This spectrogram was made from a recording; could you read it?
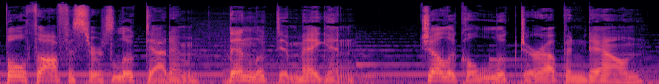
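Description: Low-pitched woman narrating fiction. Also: normal speed, over music.

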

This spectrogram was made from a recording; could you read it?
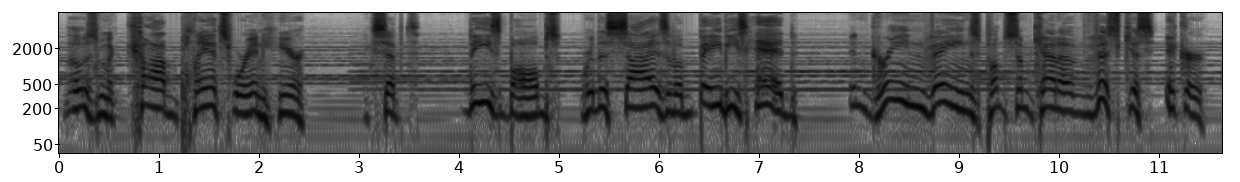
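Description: A man's voice: sits high, expressive, slow pace, faint music behind, pitched above the performer's own voice. A man voicing a frail, rambling old grandfather who tells a horror story in the first person. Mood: eerie storytelling.

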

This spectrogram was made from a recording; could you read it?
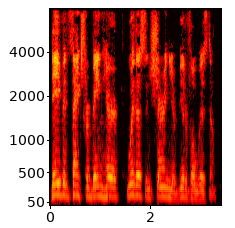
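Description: A man hosting a podcast interview, upbeat and encouraging, quick to praise his guest. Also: medium pitch, breathy edge. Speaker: podcast host.

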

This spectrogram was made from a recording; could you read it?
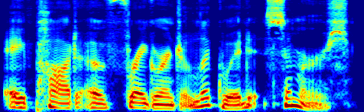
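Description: A man's voice: mid-range voice, sing-song, unhurried, creaky, dry recording, studio quality, exaggerated voice. A man playing a formal, curious alien scholar in an audio drama, narrating observations of humans with precise, clinical phrasing. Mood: observant, formal.

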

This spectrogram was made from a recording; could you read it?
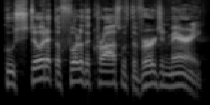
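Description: A man's voice: medium pitch, animated, brisk. A man hosting a podcast, giving religious commentary in a casual conversational style with an emphatic, indignant manner. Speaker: podcast host.

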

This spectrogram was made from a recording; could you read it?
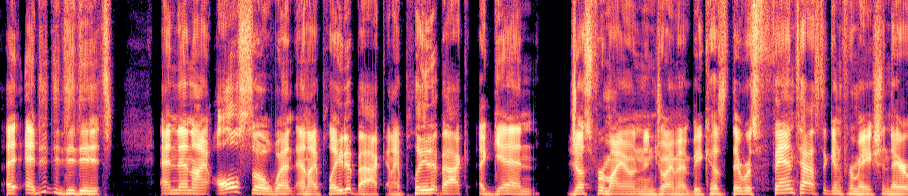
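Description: A man's voice: fairly high pitch, a bit bright, smooth, dry recording, studio quality. A man co-hosting a podcast in casual, effusive talk, repeating himself for emphasis. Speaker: podcast co-host.

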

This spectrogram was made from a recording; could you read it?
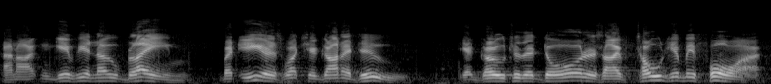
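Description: A cheery British walrus talks in a very bright, forceful voice at an unhurried pace. He is a reassuring old-radio storybook character, jaunty and encouraging as he speaks in rhyme. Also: on the high side, expressive, rough recording. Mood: advising, jaunty. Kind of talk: 1930s children's radio serial acting.

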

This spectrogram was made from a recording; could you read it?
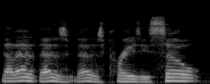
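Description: A man's voice: a little high, normal speed, a little mellow, dry recording. Casual male podcast host, dry sound. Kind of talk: casual chat.

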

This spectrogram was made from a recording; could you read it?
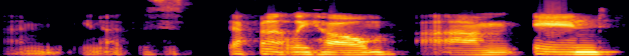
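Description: Very deep, bright-toned woman from Finland. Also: steady tone, gravelly, rough recording. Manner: reflective, halting, searching for words. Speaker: startup founder, guest. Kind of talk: casual spoken self-introduction.

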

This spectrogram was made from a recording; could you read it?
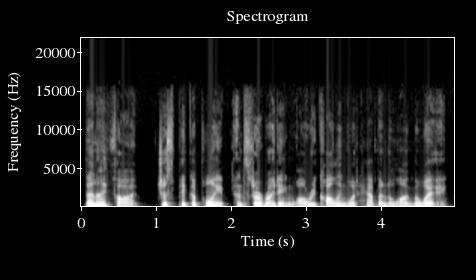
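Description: A man giving a scripted reading of a first-person article in a measured, even tone. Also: lowish voice, no echo, studio quality. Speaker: reader.

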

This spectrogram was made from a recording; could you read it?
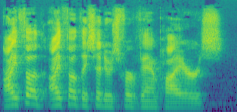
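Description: Bright-voiced, higher-pitched American man. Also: normal speed. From United States. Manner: self-deprecating, profane. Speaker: podcast host. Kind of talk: casual rambling comedic chat.

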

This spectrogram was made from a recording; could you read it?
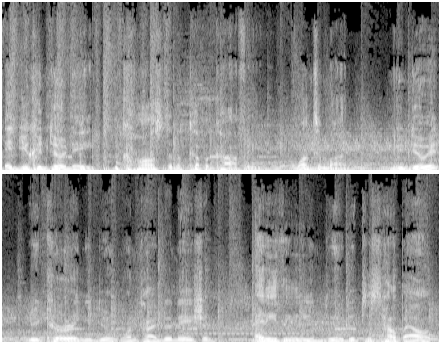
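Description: A man's voice: lowish voice, animated, fairly quick. A man hosting a podcast in casual chat, rambling a little and poking fun at himself. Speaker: podcast host. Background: music under the voice.

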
